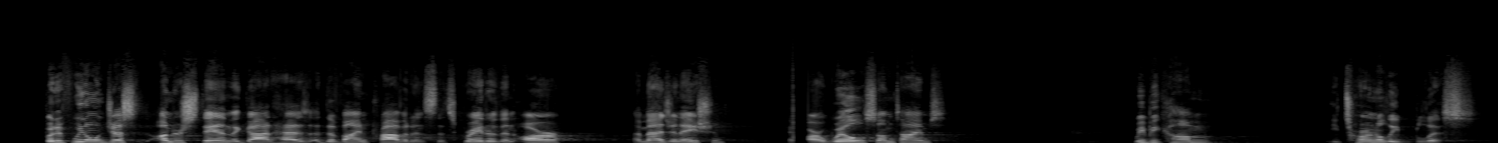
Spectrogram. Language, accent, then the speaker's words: English; Miami, Florida, United States; also born or lived in Puerto Rico; I was born in Puerto Rico and raised in Miami.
